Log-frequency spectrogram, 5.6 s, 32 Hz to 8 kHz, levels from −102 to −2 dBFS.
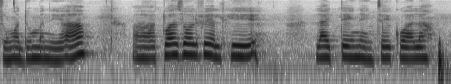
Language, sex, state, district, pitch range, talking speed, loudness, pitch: Mizo, female, Mizoram, Aizawl, 180-215 Hz, 180 wpm, -18 LUFS, 185 Hz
